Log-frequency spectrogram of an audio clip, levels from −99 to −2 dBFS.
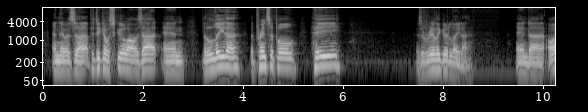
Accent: Australian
